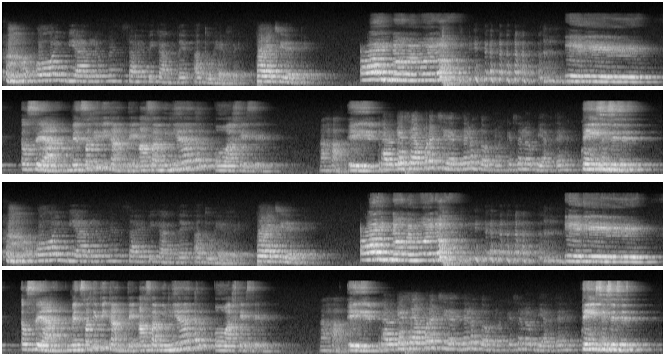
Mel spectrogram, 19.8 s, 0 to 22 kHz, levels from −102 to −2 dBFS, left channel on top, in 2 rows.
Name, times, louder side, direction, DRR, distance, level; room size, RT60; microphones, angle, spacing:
voice 1, 0.1-3.6 3.8-4.6 6.6-6.7 7.1-8.6 14.7-15.1 15.6-19.3, left 2 dB, 35° left, 0 dB, 1.0 m, -29 dB
voice 2, 5.4-6.7 8.4-9.7 10.2-13.8 15.1-15.5 18.6-19.3, right 2 dB, 75° right, 0 dB, 1.3 m, -21 dB
8.8 x 5.1 x 2.4 m, 1.1 s
head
